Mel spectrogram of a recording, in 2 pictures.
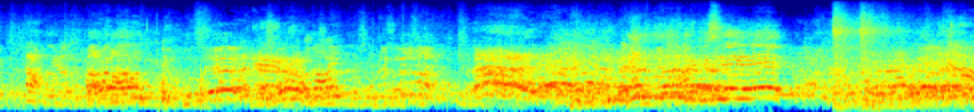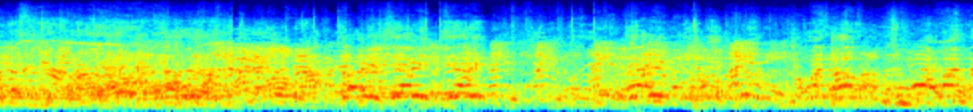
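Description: A crowd of men talk and shout close by, outdoors.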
